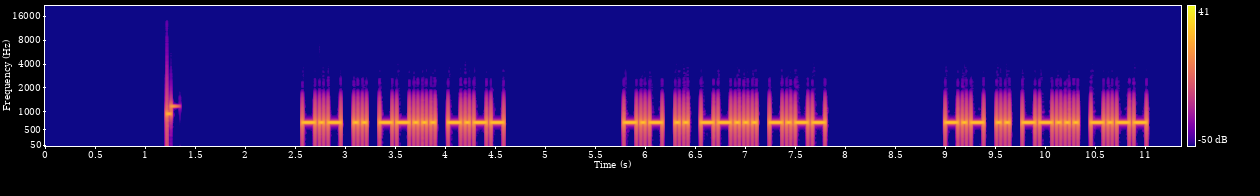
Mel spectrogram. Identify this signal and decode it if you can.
Morse code, heard as a keyed tone, about 28 wpm, 700 Hz. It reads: KI7Y KI7Y KI7Y
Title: Call Signs Repeated 2x - 28wpm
